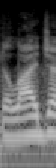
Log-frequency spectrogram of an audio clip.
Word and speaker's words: Elijah: In fact, I have a cousin named Elijah, and we call him Lige for short.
